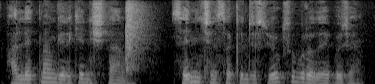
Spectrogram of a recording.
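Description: A man's voice: medium pitch, lively intonation, fast, background noise, lightly acted. A man voicing a stern, protective young husband who gives firm, clipped commands in an audiobook.

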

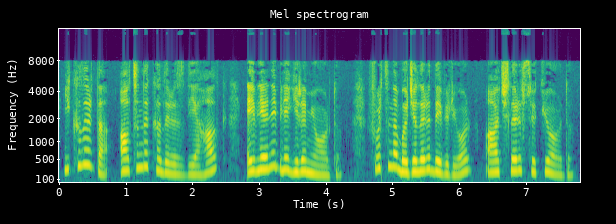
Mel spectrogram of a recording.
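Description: A woman narrating a storybook aloud in a measured, plain reading. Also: a little high, no echo.

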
